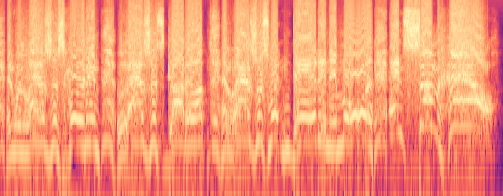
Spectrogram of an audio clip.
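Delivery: high, driving preacher's shout; full-force preaching. Real, not acted. Preacher tells church that Lazarus got up, full-force preaching.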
